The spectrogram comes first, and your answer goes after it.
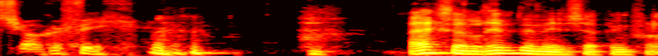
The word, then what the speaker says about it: Linköping: So So this is I tried to pronounce the word the name of the city. Linköping. Linköping TV. Come Yes. on, Linköping? Linköping, yes.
